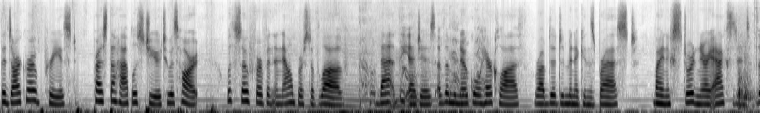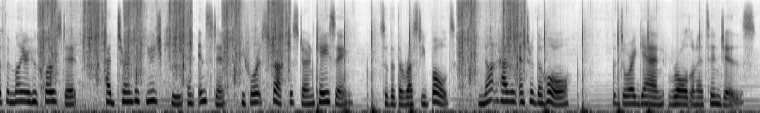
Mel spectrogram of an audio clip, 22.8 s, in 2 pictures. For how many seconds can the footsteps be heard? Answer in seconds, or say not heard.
14 s.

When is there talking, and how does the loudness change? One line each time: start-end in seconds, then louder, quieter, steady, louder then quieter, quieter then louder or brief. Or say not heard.
0.0-19.9 steady
20.6-22.7 brief.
